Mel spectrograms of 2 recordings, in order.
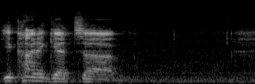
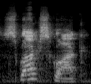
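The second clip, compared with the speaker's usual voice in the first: mock chicken squawk; 6 semitones higher, 4 dB louder than usual. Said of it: "what the chicken ... governor says".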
